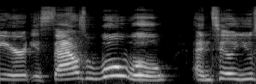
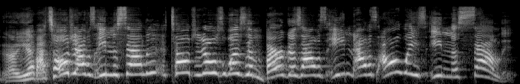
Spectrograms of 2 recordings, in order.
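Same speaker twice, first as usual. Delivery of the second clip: pitched-up playful boasting; high triumphant bragging; 10 semitones higher, faster than usual. Pretend. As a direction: crow that you were right. Friend's triumphant reply.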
